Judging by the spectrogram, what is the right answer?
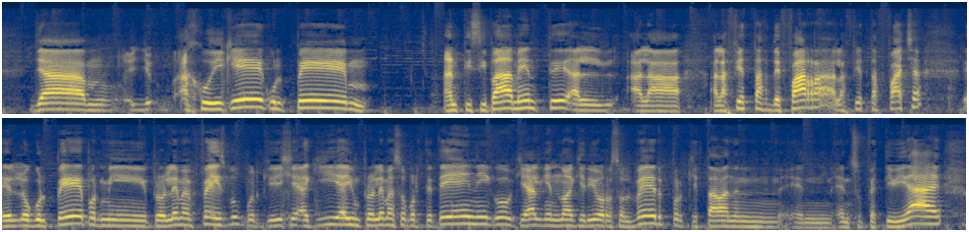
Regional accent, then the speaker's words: Santiago, Santiago Metropolitan Region, Chile; Santiago siempre es horrible, en todo caso, si no es el calor es el frío. De todas maneras pasé rabia como santiaguino buscando unas pilas

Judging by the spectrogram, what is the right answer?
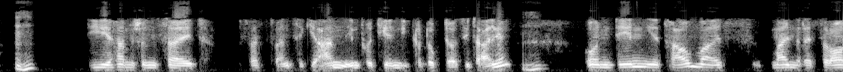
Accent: Nuremberg, Bavaria, Germany; now in Saudi Arabia; Ja, ich komme aus Nürnberg.

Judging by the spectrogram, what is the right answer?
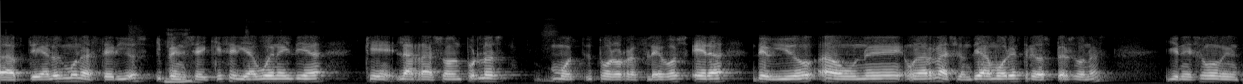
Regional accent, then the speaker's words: Greece; Spanish is a second language; son parte de mis recuerdos más indelebles de mi infancia en Grecia

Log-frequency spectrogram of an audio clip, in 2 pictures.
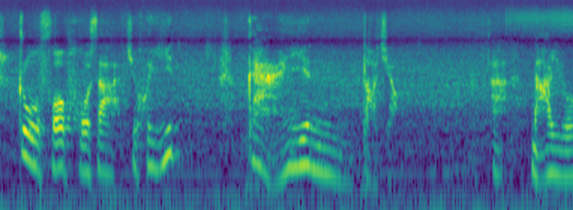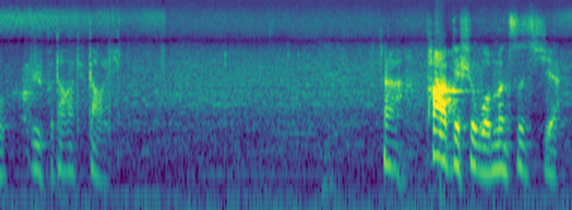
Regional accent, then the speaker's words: China; 就是我们中国人称老师的意思。

